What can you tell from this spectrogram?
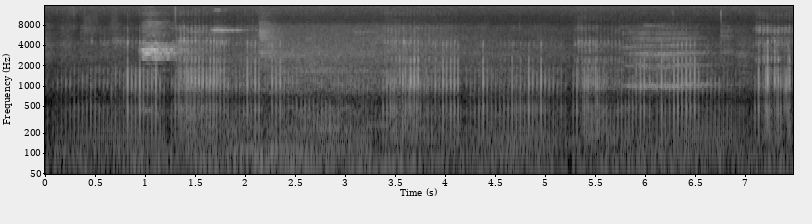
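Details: Domestic cat purring steadily, a continuous low rumbling throb with a dense pulsing texture, a few faint brief higher sounds near the start and some light background noise throughout.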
